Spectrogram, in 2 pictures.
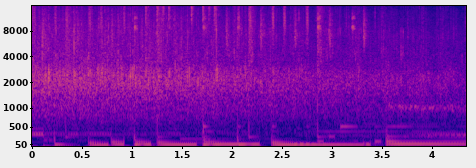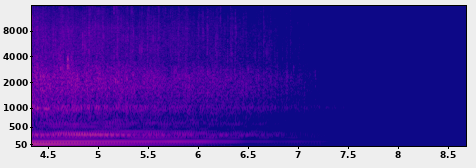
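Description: Audience applauding with the closing music played over it. The music settles on a held chord about three and a half seconds in and fades out with the applause, ending in silence near the end.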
